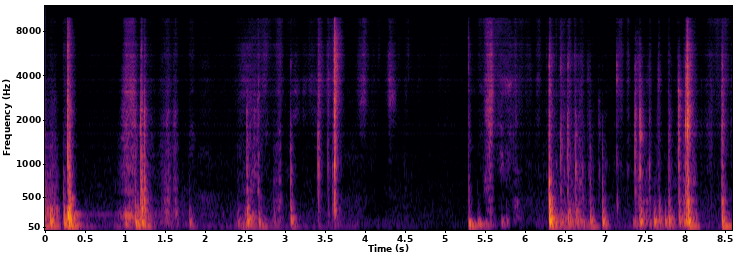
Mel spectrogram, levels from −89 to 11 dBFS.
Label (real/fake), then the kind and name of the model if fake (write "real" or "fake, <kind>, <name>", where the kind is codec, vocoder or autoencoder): fake, autoencoder, DAC-VAE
